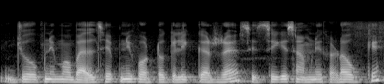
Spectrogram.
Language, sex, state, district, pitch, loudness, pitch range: Hindi, male, Chandigarh, Chandigarh, 115 Hz, -17 LUFS, 110-120 Hz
